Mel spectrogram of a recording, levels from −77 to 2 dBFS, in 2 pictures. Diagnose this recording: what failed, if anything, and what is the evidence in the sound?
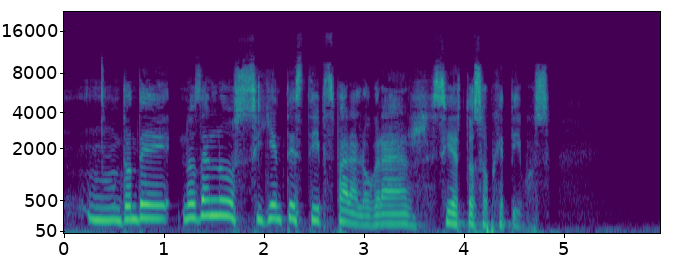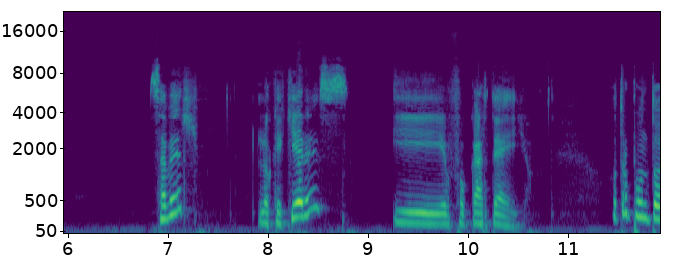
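Nothing failed, and there is no evidence of any fault in the sound.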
